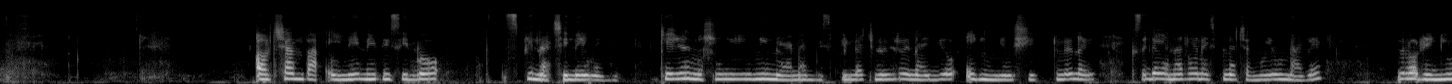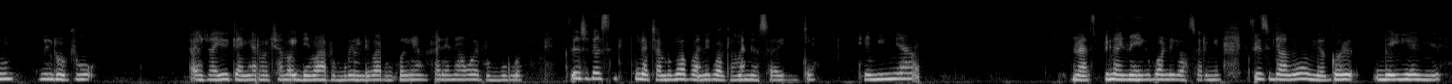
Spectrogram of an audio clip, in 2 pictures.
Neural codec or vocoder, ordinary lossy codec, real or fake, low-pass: codec, 24 kHz, 1.5 kbps, HILCodec; none; fake; 10.8 kHz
